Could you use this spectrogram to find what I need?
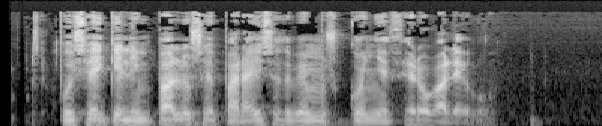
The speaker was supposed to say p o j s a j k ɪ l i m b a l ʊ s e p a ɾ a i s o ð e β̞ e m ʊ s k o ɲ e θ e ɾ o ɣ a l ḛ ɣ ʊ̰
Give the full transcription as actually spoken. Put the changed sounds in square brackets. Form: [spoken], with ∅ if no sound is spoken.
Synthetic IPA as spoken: p o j s a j k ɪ l i m [p] a l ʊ s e p a ɾ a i s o ð e β̞ e m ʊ s k o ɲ e θ e ɾ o ɣ a l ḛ ɣ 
